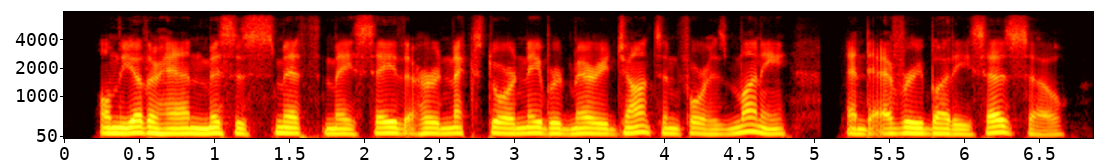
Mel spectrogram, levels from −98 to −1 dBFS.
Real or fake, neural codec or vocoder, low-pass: fake; codec, 16 kHz, 8 kbps, FunCodec, trained on Chinese and English, 25 frames a second; 7.2 kHz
